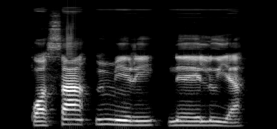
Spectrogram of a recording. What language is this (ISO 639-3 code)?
ibo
